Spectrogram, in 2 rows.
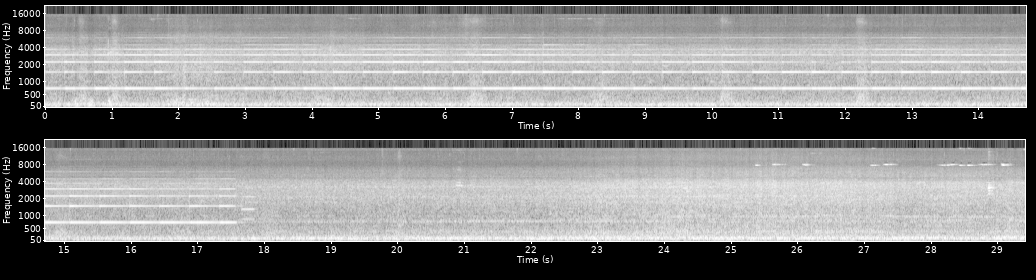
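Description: Railway level-crossing warning signal sounding one steady high tone over the low rumble of idling motorcycle and car engines. The signal cuts off suddenly about 17 seconds in, leaving the engine rumble.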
